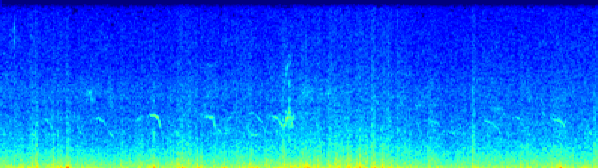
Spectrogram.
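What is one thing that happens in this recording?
A hen scratches and pecks in dry leaf litter.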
